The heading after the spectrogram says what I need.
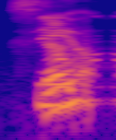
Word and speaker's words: Comodo: Comodo.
